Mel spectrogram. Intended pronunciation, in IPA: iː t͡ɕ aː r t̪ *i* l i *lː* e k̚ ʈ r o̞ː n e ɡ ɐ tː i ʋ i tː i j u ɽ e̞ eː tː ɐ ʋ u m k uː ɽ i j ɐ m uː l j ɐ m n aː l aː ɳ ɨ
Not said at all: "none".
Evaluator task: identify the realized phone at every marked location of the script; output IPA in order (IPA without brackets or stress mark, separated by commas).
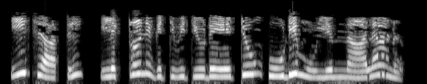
i, l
